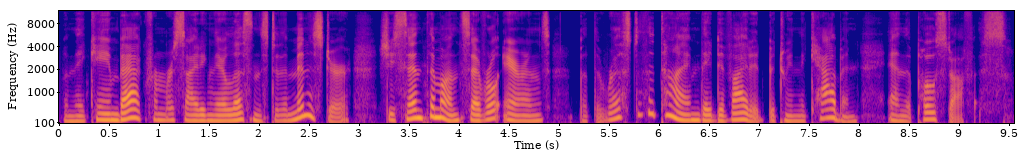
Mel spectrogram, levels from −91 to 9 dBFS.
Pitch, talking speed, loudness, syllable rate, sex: 185 Hz, 200 wpm, -20 LUFS, 5.4 syllables/s, female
